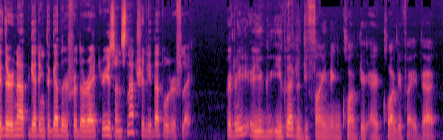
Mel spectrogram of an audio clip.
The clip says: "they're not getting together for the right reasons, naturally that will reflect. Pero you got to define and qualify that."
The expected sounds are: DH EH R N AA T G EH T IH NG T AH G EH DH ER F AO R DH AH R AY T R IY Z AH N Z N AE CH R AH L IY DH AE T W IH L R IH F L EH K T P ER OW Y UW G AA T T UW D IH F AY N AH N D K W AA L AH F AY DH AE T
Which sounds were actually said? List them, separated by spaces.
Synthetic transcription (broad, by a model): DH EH R N AA T G EH T IH NG T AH G EH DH ER F AO R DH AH R AY T R IY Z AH N S N AE CH R AH L IY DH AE T W IH L R IH F L EH K T B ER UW Y UW G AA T T UW D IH F AY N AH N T K W AA L AH F AY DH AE T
